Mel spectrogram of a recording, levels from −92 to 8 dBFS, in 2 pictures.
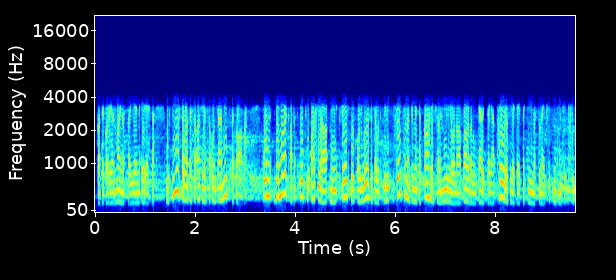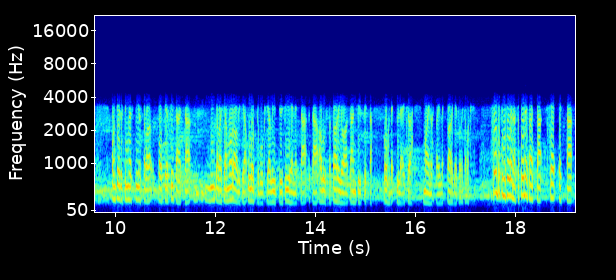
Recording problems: distortion; heavy; 12% of the sound clipped
wrong speed and pitch; too fast and too high; 1.7 times normal speed
phone-call audio; nothing above 3 kHz
background chatter; noticeable; throughout; 4 voices, 15 dB below the speech

